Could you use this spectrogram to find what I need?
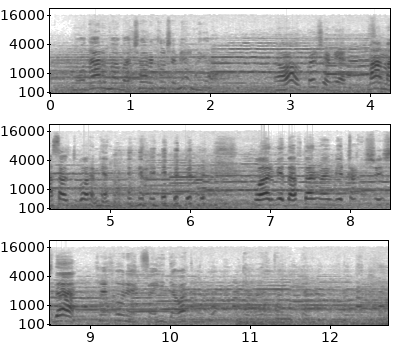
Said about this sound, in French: Alors là, on est dans la voiture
